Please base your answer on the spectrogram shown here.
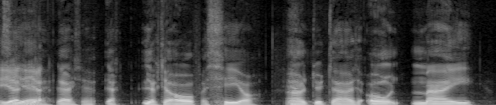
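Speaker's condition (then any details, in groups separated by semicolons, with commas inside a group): Down syndrome; congenital, lifelong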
